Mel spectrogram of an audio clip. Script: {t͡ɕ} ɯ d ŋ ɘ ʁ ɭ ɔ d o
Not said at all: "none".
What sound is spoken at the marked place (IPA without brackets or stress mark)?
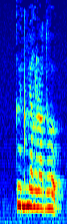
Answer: k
